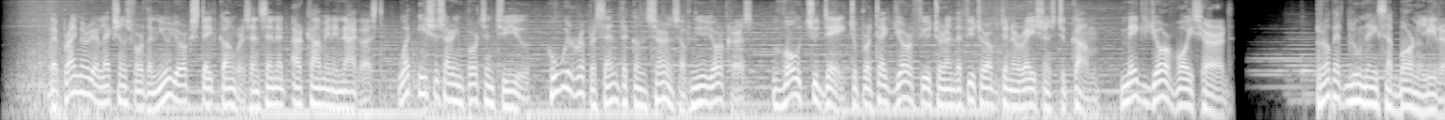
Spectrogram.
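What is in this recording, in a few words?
Democrat English, Male Democratic Voices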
